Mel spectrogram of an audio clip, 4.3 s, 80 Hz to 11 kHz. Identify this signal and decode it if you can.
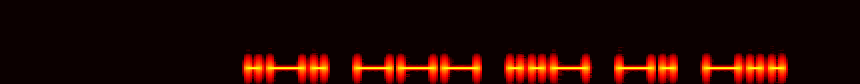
Morse code, heard as a keyed tone, about 23 wpm, 700 Hz. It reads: ROUND
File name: 5 Letter Words - First 3 Letters Given - 22wpm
